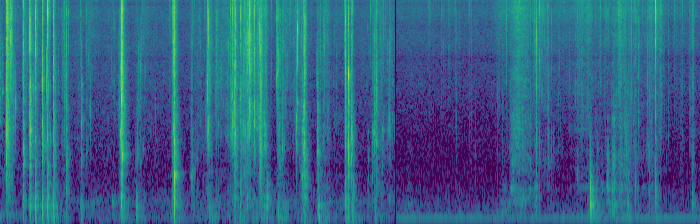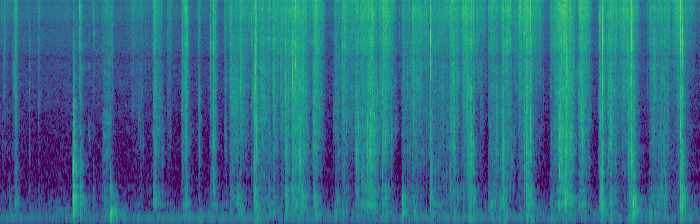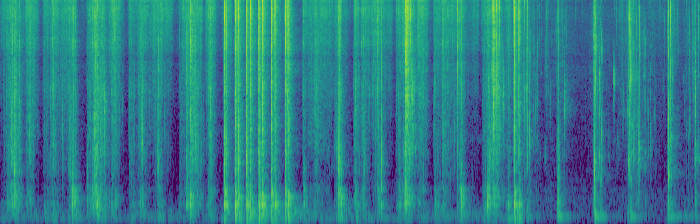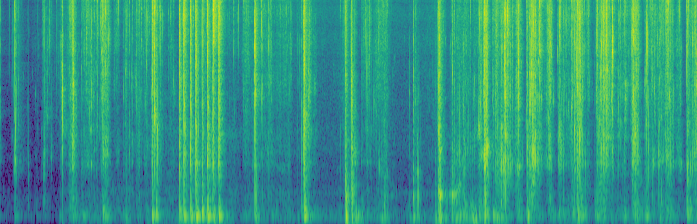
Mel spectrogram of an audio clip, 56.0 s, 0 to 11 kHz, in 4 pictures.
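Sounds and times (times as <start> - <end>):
crinkling and tearing: 42.5 - 55.9.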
